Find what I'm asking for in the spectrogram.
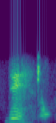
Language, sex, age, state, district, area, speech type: Urdu, female, 60+, Telangana, Hyderabad, urban, conversation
